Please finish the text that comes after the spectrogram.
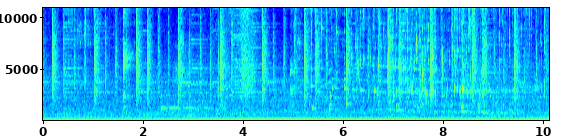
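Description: Water poured into a pressure cooker for boiling corn, a steady trickling and dripping over a constant low engine-like hum, with occasional clinks and no clear talking.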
